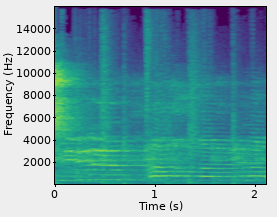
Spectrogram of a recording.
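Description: A woman singing into a microphone over pop music with a steady drum beat, moving into a long held note about halfway through.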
